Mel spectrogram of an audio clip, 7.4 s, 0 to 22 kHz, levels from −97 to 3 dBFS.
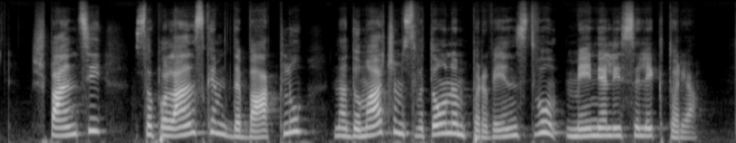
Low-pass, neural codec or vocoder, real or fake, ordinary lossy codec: none; codec, 44.1 kHz, 7.8 kbps, Pupu-Codec; fake; none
